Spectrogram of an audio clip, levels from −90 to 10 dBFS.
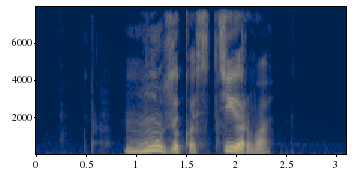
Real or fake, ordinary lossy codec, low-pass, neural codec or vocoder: real; none; none; none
